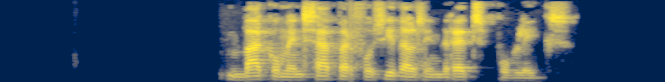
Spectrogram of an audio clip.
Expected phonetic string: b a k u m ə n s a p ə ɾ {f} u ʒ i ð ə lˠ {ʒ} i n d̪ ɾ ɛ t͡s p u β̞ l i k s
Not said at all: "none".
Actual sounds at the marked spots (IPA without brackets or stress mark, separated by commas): f, z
